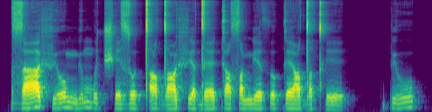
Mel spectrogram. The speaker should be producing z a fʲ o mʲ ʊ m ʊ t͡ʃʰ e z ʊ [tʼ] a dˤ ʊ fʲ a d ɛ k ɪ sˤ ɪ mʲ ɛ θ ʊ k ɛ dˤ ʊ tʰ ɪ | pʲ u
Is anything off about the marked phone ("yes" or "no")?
no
